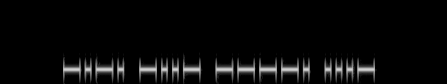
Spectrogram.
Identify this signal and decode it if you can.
Morse code, heard as a keyed tone, about 22 wpm, 700 Hz. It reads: CX9V
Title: DXCC-100 Call Signs - 4 Characters - Repeated 3x - 22wpm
